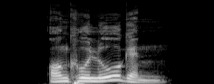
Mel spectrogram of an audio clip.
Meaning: 1. genitive singular of Onkologe 2. plural of Onkologe
- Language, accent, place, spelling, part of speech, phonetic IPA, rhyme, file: German, Germany, Berlin, Onkologen, noun, [ɔŋkoˈloːɡn̩], -oːɡn̩, De-Onkologen.ogg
